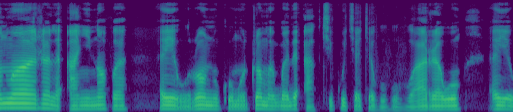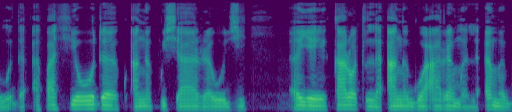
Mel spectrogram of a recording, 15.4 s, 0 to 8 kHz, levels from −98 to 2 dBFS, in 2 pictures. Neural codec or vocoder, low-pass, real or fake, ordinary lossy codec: none; 7.2 kHz; real; MP3, 64 kbps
